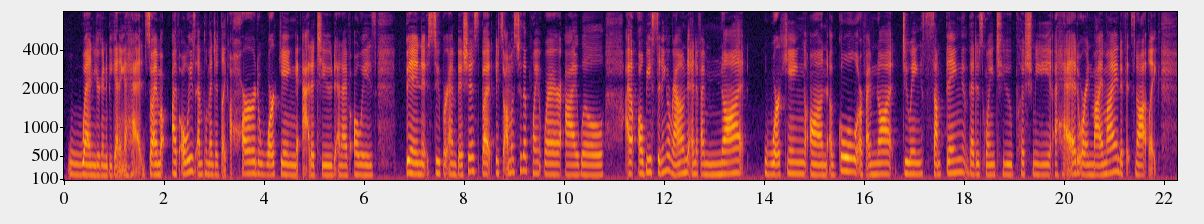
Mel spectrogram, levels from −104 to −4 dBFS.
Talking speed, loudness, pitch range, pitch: 175 wpm, -28 LUFS, 180-200 Hz, 185 Hz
